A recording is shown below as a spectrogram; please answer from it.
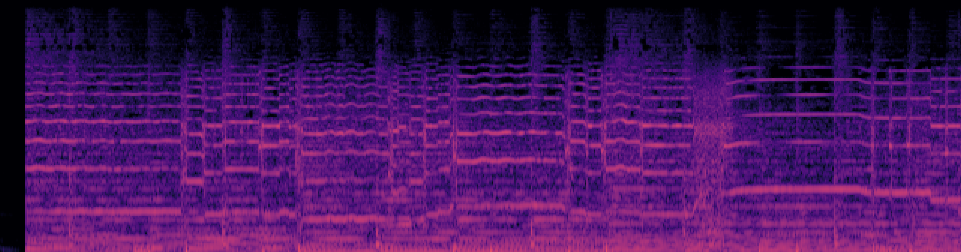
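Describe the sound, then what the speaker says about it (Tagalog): Gibson Les Paul electric guitar playing a song with band backing, sustained harmonic notes and a fast lead run over steady rhythm, loud and continuous throughout. "Ang ganda ng tunog ng Les Paul na gitara."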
